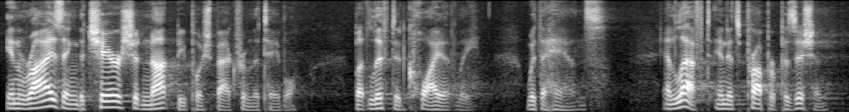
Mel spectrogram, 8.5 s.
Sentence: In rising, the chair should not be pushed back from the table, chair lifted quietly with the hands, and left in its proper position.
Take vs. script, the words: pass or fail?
fail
